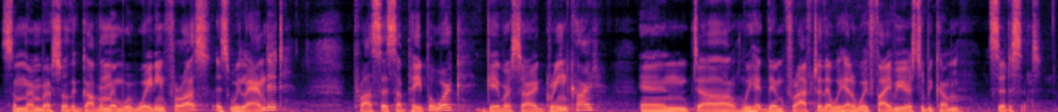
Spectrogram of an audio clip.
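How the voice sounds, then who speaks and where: A man in his sixties from Cuba, whose first language is Spanish, plainly and earnestly recounts his life story as a school board president in an interview. His voice is medium-pitched and his pace moderate.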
